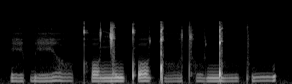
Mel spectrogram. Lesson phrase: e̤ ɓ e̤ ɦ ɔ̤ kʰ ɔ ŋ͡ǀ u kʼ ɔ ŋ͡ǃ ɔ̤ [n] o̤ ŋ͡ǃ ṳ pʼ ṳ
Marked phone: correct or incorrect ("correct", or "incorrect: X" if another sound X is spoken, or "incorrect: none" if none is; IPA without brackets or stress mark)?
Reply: incorrect: tʰ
